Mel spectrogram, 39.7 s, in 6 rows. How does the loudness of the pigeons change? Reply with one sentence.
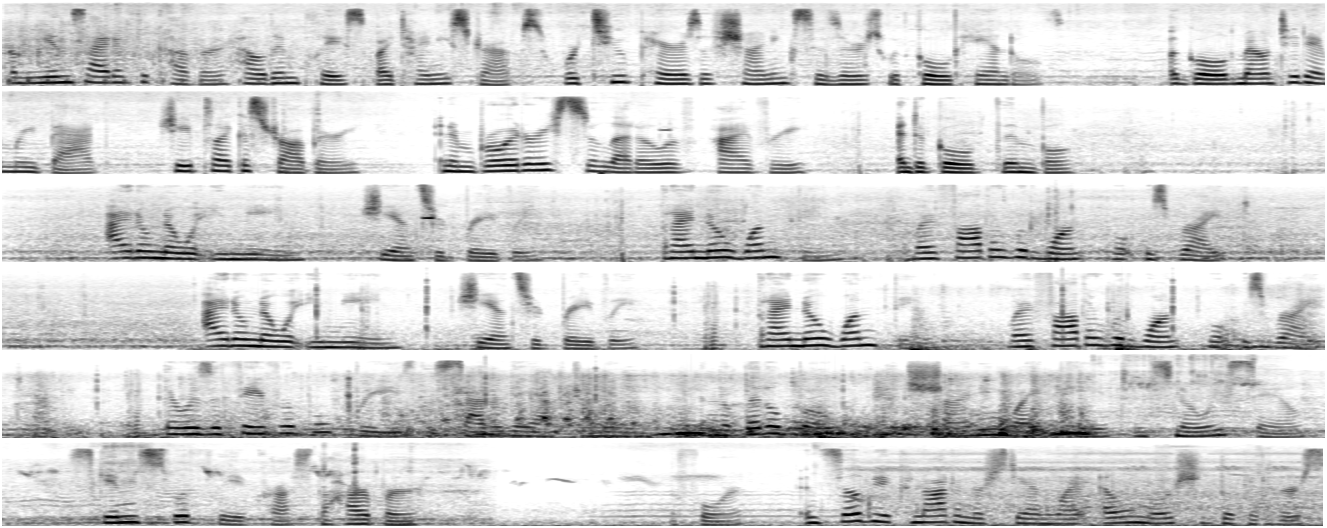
The loudness of the pigeons goes up.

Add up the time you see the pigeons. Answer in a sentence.
The pigeons can be heard for 8 seconds in total.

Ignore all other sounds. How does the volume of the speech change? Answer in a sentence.
The loudness of the speech stays about the same.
